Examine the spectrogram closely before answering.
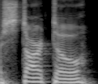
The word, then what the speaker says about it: Starto: is Start Entertainment, or Starto. That's the Japanese pronunciation of it.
